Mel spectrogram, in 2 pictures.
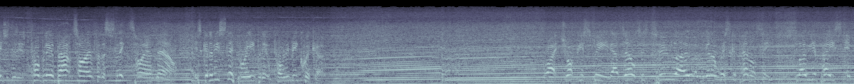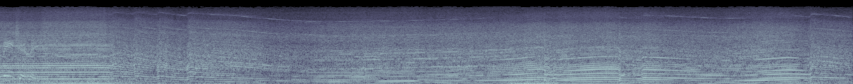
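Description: A racing car engine hums steadily, its pitch rising and falling with the throttle.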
